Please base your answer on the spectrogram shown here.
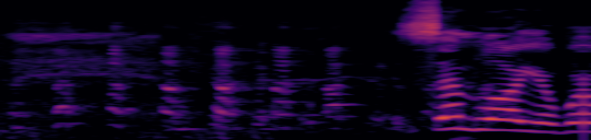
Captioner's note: audience laughing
